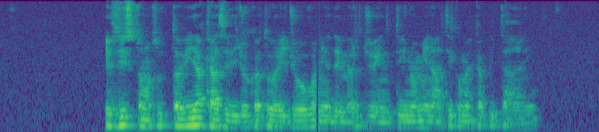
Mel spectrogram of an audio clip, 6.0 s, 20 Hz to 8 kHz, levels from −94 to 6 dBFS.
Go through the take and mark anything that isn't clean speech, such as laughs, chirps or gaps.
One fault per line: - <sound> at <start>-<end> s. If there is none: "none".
- dropout at 3.2-3.2 s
